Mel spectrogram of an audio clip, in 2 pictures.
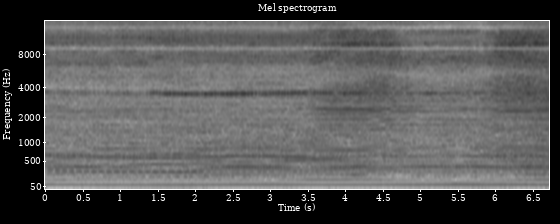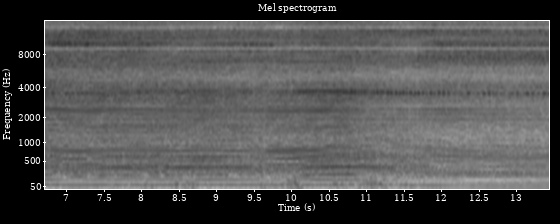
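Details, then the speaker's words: Echo PB230LN older handheld two-stroke blower that wouldn't rev up, running with a rock-hard purge bulb after new fuel line and filter; steady buzz revving up and down cleanly without bogging or cutting out; seems to run all right. "Yeah, it's all right. Seems good. The bulb is full, but it just see. It's going. It's working."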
